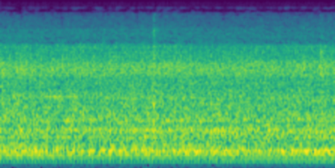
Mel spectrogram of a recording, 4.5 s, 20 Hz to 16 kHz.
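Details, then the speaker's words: Honda Accord idling after installing a Zipmotor eBay air intake and J2 Engineering catback exhaust: smooth, even idle with soft intake hiss, no knocks, ticks or misses, no check engine light; sounds healthy. "No check engine light. Sounds great."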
